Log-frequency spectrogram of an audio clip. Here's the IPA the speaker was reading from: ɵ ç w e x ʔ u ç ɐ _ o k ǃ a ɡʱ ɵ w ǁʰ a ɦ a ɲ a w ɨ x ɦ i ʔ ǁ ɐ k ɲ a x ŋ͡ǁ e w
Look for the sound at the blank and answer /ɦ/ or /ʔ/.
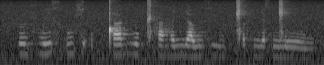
ʔ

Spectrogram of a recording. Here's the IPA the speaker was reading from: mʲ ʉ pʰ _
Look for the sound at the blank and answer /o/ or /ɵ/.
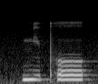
o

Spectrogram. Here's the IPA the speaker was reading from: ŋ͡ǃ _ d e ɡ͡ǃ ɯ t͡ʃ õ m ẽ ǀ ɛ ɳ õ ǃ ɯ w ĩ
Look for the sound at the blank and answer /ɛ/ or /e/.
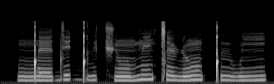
ɛ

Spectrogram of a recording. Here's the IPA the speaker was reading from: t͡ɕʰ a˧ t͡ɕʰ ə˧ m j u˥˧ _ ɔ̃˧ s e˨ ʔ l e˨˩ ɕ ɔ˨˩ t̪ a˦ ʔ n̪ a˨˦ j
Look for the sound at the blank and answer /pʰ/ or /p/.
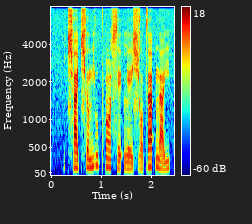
pʰ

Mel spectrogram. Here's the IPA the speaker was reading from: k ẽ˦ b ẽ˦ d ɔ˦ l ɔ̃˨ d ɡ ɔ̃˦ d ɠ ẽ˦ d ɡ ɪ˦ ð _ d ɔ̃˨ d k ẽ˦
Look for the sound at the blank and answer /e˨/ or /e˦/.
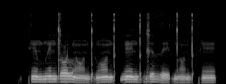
e˨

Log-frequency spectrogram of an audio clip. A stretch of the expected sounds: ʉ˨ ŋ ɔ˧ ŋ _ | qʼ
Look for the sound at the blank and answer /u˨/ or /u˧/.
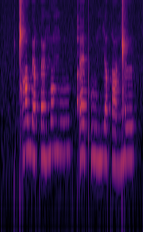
u˧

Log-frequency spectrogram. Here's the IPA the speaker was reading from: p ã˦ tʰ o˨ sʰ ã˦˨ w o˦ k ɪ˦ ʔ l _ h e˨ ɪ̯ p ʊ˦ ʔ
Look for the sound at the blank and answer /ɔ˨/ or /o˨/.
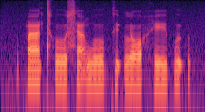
ɔ˨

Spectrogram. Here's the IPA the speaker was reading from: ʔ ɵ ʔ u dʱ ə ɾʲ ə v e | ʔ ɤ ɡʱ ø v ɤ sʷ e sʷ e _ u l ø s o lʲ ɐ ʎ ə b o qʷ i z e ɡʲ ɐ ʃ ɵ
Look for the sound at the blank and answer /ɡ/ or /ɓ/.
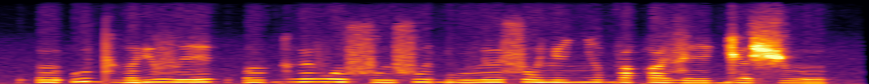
ɓ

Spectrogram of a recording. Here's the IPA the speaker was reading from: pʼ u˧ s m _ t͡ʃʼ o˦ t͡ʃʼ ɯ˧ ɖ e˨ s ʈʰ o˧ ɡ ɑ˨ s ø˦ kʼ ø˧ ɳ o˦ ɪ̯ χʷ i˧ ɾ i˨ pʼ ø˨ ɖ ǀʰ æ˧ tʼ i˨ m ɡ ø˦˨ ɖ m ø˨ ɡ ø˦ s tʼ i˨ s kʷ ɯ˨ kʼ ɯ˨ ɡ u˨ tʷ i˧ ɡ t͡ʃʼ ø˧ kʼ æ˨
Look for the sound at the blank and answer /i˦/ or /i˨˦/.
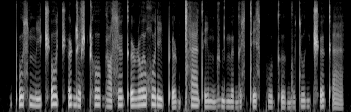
i˨˦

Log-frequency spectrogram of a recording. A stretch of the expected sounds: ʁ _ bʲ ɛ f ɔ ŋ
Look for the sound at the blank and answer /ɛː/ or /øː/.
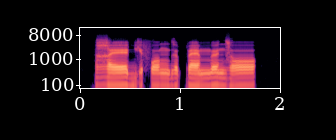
ɛː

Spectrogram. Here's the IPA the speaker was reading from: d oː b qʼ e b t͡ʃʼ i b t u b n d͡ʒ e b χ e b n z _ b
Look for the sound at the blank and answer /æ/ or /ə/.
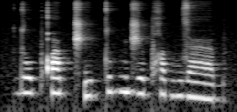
æ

